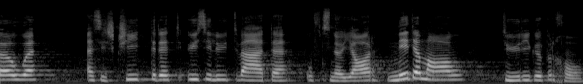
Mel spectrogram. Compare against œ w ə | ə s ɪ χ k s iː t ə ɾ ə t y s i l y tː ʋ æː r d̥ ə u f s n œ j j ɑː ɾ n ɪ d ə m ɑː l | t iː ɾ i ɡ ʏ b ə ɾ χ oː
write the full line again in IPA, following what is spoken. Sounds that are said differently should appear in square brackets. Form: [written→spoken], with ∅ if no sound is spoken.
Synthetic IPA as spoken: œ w ə | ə s ɪ [χ→ʃ] k [s→ʃ] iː t ə ɾ ə t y s i l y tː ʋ æː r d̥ ə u f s n œ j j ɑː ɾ n ɪ d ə m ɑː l | t [iː→yː] ɾ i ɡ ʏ b ə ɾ χ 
